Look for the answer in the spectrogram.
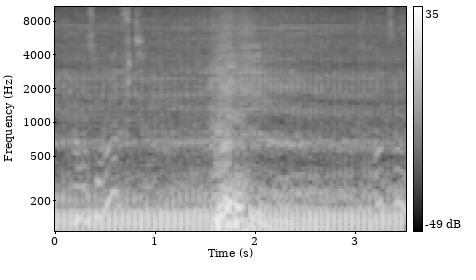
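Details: Vespa GTS 300 single-cylinder scooter, test start right after fitting new Dr Pulley Tech Pulley variator rollers against low-rpm and idle clatter; even putter about four beats a second, one brief throttle blip midway, then smooth steady idle.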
